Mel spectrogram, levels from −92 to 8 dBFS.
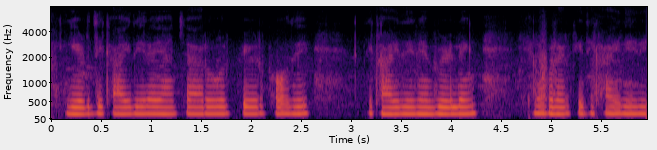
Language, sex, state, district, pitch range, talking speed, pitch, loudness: Marwari, female, Rajasthan, Churu, 175-180 Hz, 210 wpm, 180 Hz, -35 LUFS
